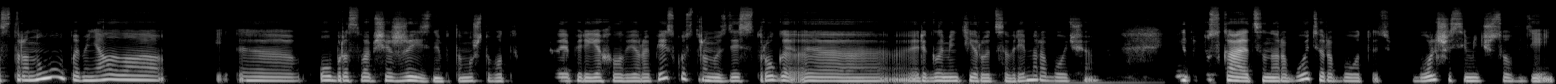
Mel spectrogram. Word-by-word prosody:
страну, 210 - +4
поменяла, 205 0 +1 0.5
и, - - -14
э, 175 -2 -2 0.2
образ 180 -2 0
вообще 175 +1 0
жизни, 160 -4 +2
потому 150 +3 -3
что, 160 -1 -6
вот 155 0 -5 0.4
когда 165 - -5
я - - -1
переехала 160 0 0
в - - -3
европейскую 160 - 0
страну, 185 -8 0
здесь 165 +2 -2
строго, 190 +4 0
э, 165 +3 -1
регламентируется 165 -2 0
время 165 +8 +2
рабочее, 165 -5 -4 0.8
не 190 0 +3
допускается 180 -3 +3
на 160 -1 +3
работе 195 - +1
работать 155 -2 -5 0.2
больше 190 +6 +2
7 160 -2 0
часов 155 0 -4
в 150 - -9
день. 150 -1 -1
170 Hz, 125 wpm, -24 LUFS, 155-190 Hz, 0.8 s, страну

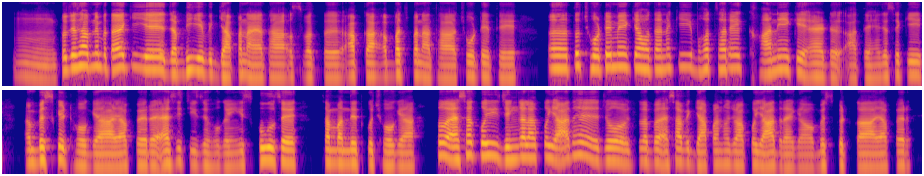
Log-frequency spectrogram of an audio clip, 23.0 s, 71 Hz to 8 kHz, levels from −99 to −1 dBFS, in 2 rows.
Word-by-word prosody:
हुँ, 120 -5 -11
तो 175 - +2
जैसे 200 +3 +5
आपने 220 0 +5
बताया 200 0 +6
कि 210 +1 -12
ये 185 -3 +5
जब 145 0 +2
भी 170 +3 0
ये 170 - +4
विज्ञापन 135 0 -1
आया 120 -2 +2
था 120 0 -2
उस 125 - -14
वक़्त 125 -1 -8 0.4
आपका 130 -1 +1 0.3
बचपना 145 -4 0
था, 115 -1 -3
छोटे 130 +2 -5
थे। 115 0 -7
अ, 195 +11 -2
तो 225 - +4
छोटे 195 +1 +3
में 215 -1 +3
क्या 200 0 +3
होता 185 -1 +1
है 185 - 0
ना, 195 - -5
कि 210 +2 -9
बहुत 185 +2 -4
सारे 200 +2 -1
खाने 155 +5 -1
के 165 -2 -2 0.2
एड 125 -1 -2 0.3
आते 115 0 -10
हैं 115 +1 -11
जैसे 130 +3 -7
कि 140 0 -5 0.3
बिस्किट 160 0 +1
हो 120 -1 -1
गया 110 -1 +2
या 115 +1 +2
फिर 125 +1 -2
ऐसी 135 +4 +2
चीज़ें 125 -3 -10
हो 115 0 -11
गई 115 +2 -7
स्कूल 155 +6 +3
से 140 -2 +6 0.4
संबंधित 140 -1 +1
कुछ 135 -1 -7
हो 120 -1 0
गया, 120 -1 -1 0.3
तो 205 -2 +7
ऐसा 165 +6 +7
कोई 205 -1 +3
जिंगल 170 +3 +4
आपको 180 +1 0
याद 175 +3 +3
है 200 -6 0
जो 155 -1 +1
मतलब 140 +2 -6
ऐसा 130 +4 -1
विज्ञापन 130 0 -3
हो 130 - -6
जो 130 - -5
आपको 125 +1 -3
याद 120 -1 +2
रह 110 -1 -3
गया 110 0 -10
हो 110 0 -6
बिस्किट 125 0 -6
का 115 0 +1
या 115 +1 -1
फिर 120 +1 -6
135 Hz, 195 wpm, -23 LUFS, 120-180 Hz, 0.4 s, तो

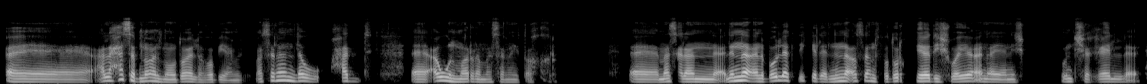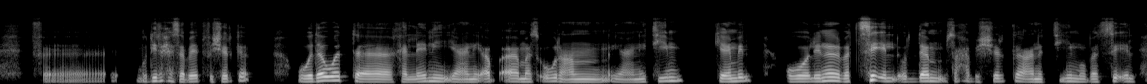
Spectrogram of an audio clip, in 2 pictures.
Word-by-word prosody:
آآ، 120 -4 0
على 170 +3 +1
حسب 195 -8 +2
نوع 155 +2 +2
الموضوع 130 0 0
اللي 115 -4 -4
هو 110 +2 -3
بيعمله 100 -3 -8
مثلًا، 180 +7 +1
لو 155 -5 0
حد 150 -3 -3 0.5
آآ، 120 +1 +1
أول 170 +1 +3
مرّة 130 -1 -1
مثلًا 115 -1 -8
يتأخّر، 110 - -15 0.8
آآ، 115 -1 0
مثلًا 130 -2 +1
لأن 170 +5 +6
أنا 140 -6 +6
باقول 165 +6 +2
لَك 185 -3 +3
ليه - - -7
كده، 145 -5 -1
لإن 130 +3 -2
أنا 155 +1 +3
أصلًا 160 0 -2
في 130 - -7
دور 155 +4 -1 0.2
قيادي 145 -2 +5
شوية، 130 +5 +2
أنا 125 -1 0
يعني 115 0 -2
ش - - -11 0.3
كنت 135 +1 -5
شغال 125 0 -3 0.4
في - - -13
آآ، - - -10 0.3
مدير 160 +3 -2
حسابات 135 -4 -1
في - - -10
شركة، 135 - -2 0.5
ودوّة 170 +7 +5
آآ، 125 -2 +3
خلاني 135 +5 -1
يعني 120 -1 -1
أبقى 140 0 0
مسؤول 130 +3 -2
عن 120 -1 -1
يعني 120 -1 -4
تيم 165 +6 -3 0.3
كامل، 150 +5 +2 0.4
ولأن 135 +2 +2
أنا 170 0 +6
باتسأل 150 +3 +3
قدّام 145 +4 +2
صاحب 135 -1 -9
الشركة 140 +5 -3
عن 125 0 0
التيم 135 +3 -5
وباتسأل 125 +3 -4
135 Hz, 160 wpm, -24 LUFS, 120-150 Hz, 0.8 s, لأن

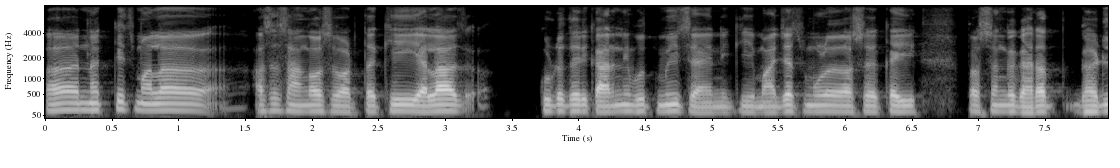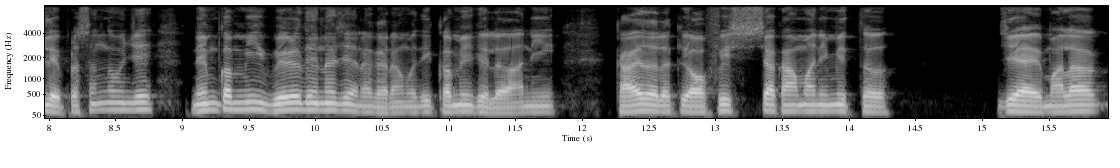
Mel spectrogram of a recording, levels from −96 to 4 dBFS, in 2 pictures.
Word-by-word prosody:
अ, 140 +3 +1
नक्कीच, 140 +1 -4
मला 135 0 +1 0.7
असं 130 +2 -6
सांगावसं 120 -1 -2
वाटतं, 110 0 -2
की 125 0 0
याला 120 +2 +6 0.7
कुठेतरी 125 0 -1
कारणीभूत 120 +2 0
मीच 120 0 -2
आहे 100 - -1
आणि 100 0 -8
की 110 -1 -6
माझ्याचमुळं 115 +2 -1
असं 110 0 -2
काही 115 0 +1 0.4
प्रसंग 120 -1 -4
घरात 110 0 +2 0.2
घडले. 115 0 +2
प्रसंग 135 +7 -6
म्हणजे 150 +1 -1 0.3
नेमकं 140 +4 +3
मी 150 0 0
वेळ 140 +4 +5
देणं 140 -1 +2
जे 135 - -1
आहे 130 - 0
ना 110 0 -3
घरामध्ये 105 +2 -4
कमी 120 +2 +1
केलं 100 -3 0
आणि 105 +2 -4 0.5
काय 115 +3 +5
झालं, 120 -3 +4
की 120 - -2
ऑफिसच्या 120 +3 +1
कामानिमित्त 120 -1 0 1.0
जे 120 +1 +5
आहे, 110 -2 +7
मला 110 +3 +3
120 Hz, 155 wpm, -23 LUFS, 110-130 Hz, 1.0 s, आहे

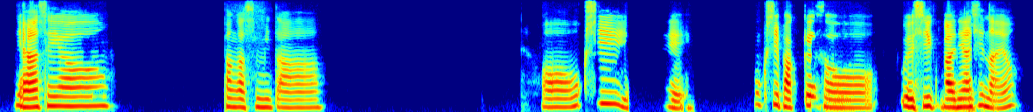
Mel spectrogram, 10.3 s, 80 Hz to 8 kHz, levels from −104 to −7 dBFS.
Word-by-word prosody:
안녕하세요? 245 +2 +3 1.1
반갑습니다. 210 -2 -2 2.2
어 215 0 0
혹시 300 0 -2 0.4
네. 190 -4 -2 0.7
혹시 280 -1 -3
밖에서 210 -4 +1 0.3
외식 230 0 +2
많이 215 -1 +6
하시나요? 225 0 +1
220 Hz, 155 characters per minute, -21 LUFS, 210-245 Hz, 2.2 s, 많이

